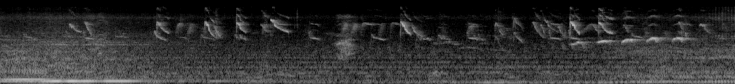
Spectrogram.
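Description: Bar-winged prinias calling: several birds overlapping in quick, sharp chirps that sweep down in pitch, with a short run of rapid repeated notes near the end. A low steady hum fades out in the first second or so.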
